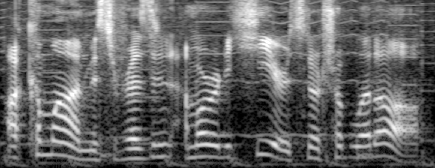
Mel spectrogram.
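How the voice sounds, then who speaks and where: Man doing a brash young hero, raised pitch, loud and eager. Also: fast, over music, natural voice.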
